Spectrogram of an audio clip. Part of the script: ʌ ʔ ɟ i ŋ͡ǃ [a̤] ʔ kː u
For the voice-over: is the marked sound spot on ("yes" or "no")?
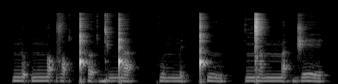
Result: no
